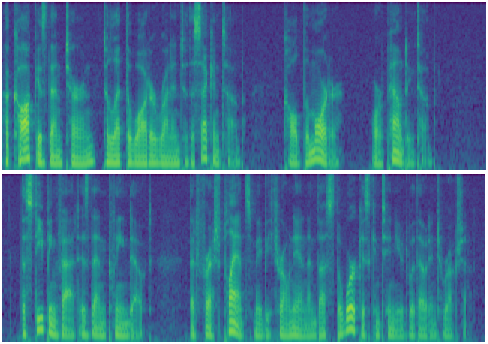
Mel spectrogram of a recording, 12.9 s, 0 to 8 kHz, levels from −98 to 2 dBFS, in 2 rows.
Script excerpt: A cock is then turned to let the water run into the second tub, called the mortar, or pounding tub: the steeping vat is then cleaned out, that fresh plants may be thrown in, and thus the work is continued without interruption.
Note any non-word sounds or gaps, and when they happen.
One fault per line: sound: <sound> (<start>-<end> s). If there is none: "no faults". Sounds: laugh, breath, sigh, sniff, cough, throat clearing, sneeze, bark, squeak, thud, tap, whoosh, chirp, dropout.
no faults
